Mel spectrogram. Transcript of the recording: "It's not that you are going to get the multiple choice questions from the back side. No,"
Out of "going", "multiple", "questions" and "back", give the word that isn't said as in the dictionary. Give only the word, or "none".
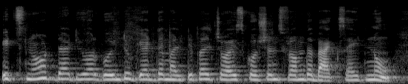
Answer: questions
